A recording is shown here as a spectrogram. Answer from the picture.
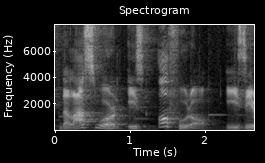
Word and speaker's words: お風呂: Joy says the last word is ofuro. Easy, right? お風呂 Yeah, is right, but the pronunciation, I was using a wrong pronunciation. It's not ofuro, is お風呂 ofuro. お風呂お Ofuro. 風呂 Ofuro, which is bathroom.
